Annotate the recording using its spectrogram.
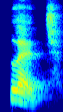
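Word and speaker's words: pledge: Okay, next है हमारा fridge, इसमें भी डी साइलेंट है। ठीक है, नेक्स्ट है हमारा प्लेज। प्लेज, ओके, नेक्स्ट है हमारा एज।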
